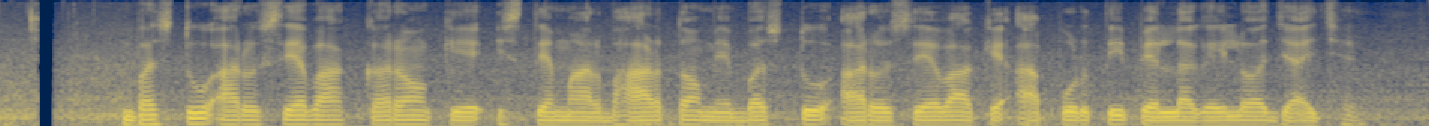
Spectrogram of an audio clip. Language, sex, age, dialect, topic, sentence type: Maithili, male, 51-55, Angika, banking, statement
